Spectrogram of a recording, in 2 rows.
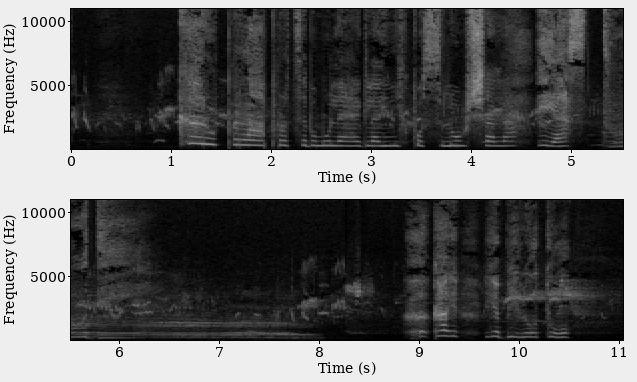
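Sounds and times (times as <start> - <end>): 
faint bird chirps: 0.0 - 11.0
speech: 1.7 - 6.3, 9.2 - 10.7
wild beast growling: 5.4 - 8.1.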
